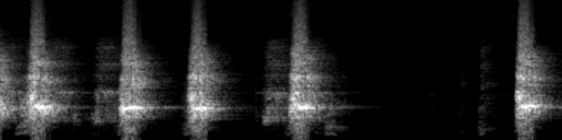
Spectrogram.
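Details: Corgi conversing with a mechanical parrot: four loud barks roughly every three quarters of a second, a pause with a faint short sound, then one more bark.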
